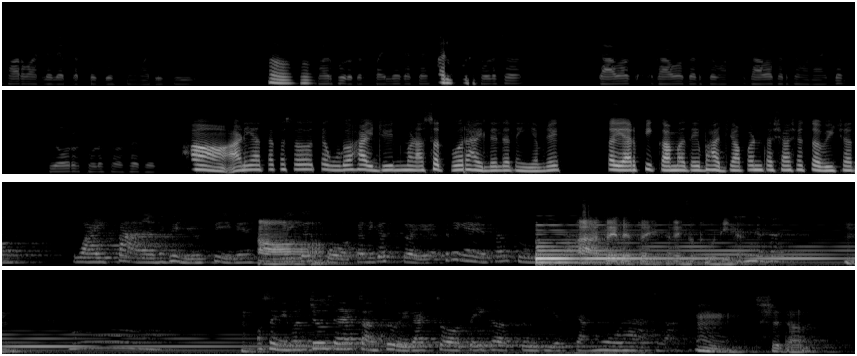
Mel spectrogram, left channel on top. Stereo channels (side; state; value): both; different; correlation 0.00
